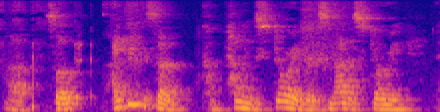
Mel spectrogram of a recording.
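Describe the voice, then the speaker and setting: Somewhat breathy and dark, mellow in tone, a man speaks with an American accent at a medium pitch and a fairly slow pace. His pitch variation is ordinary, and room echo is audible. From US Midwest, Detroit. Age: 70s. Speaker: law professor. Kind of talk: interview conversation.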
